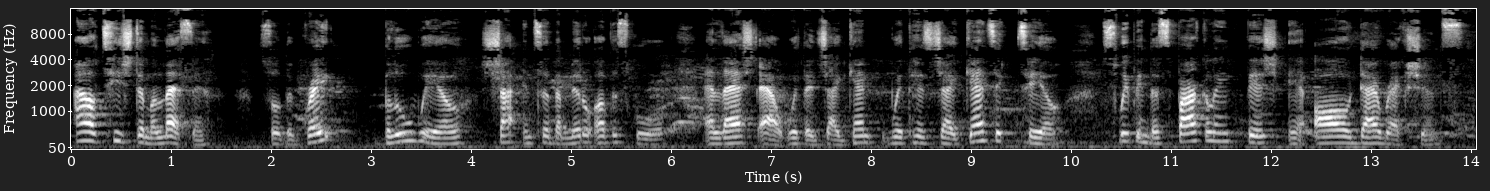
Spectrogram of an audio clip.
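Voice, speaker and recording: A woman reading a children's storybook aloud in a gentle, expressive storytelling manner. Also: sits low, measured pace, slight background noise, rough recording.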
